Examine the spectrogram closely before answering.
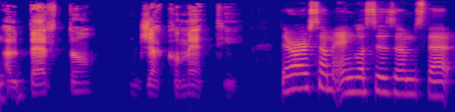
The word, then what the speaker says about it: Alberto Giacometti: So if you want to learn how to pronounce things, so Alberto Giacometti. I say Giacometti. Alberto Giacometti.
